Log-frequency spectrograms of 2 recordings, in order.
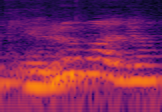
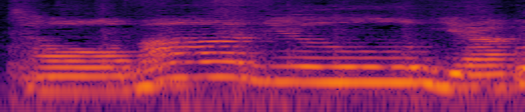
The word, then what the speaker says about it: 저마늄: 너네 다 바뀌어가지고 그래서 이것도 옛날에는 게르마늄 팔찌 뭐 이런게 있단 말이야 근데 그렇게 읽으면 안 되고요 얘는 저마늄이라고 읽어줍니다 나라 이름이 원소이름에 들어가는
